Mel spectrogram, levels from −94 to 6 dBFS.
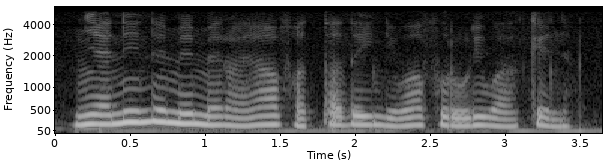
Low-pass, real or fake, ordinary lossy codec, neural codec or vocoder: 5.4 kHz; real; none; none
